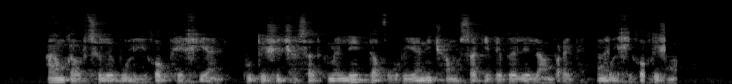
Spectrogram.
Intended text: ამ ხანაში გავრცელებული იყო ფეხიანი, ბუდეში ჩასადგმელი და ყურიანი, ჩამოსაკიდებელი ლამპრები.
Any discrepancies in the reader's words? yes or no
yes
